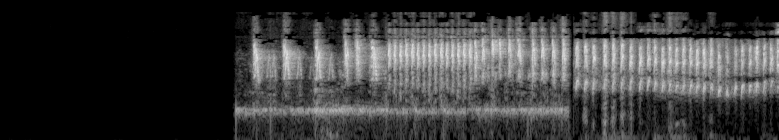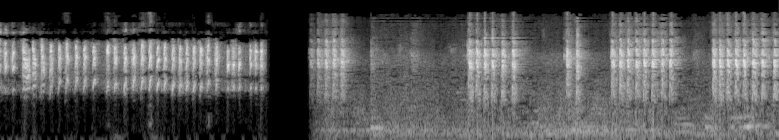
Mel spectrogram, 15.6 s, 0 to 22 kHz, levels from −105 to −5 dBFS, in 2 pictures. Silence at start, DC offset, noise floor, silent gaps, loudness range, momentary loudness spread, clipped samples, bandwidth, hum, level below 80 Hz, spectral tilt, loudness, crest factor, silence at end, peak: 2.55 s; under 0.1%; under -90 dBFS; 10.51-10.86 s; 5 LU; 7 LU; under 0.1%; 16 kHz; none; -68 dBFS; 4 dB/octave; -17 LUFS; 18 dB; 0 s; -2 dBFS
